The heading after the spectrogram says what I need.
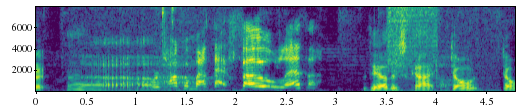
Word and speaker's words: faux: How does that spell faux? Well, maybe it's pronounced fox.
